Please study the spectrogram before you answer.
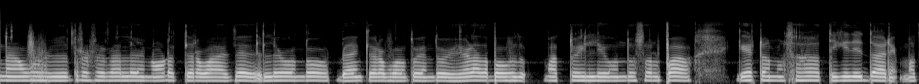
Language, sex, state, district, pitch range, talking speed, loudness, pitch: Kannada, female, Karnataka, Shimoga, 175-185 Hz, 125 wpm, -15 LUFS, 180 Hz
